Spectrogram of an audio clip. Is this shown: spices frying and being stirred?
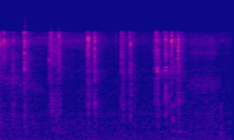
no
